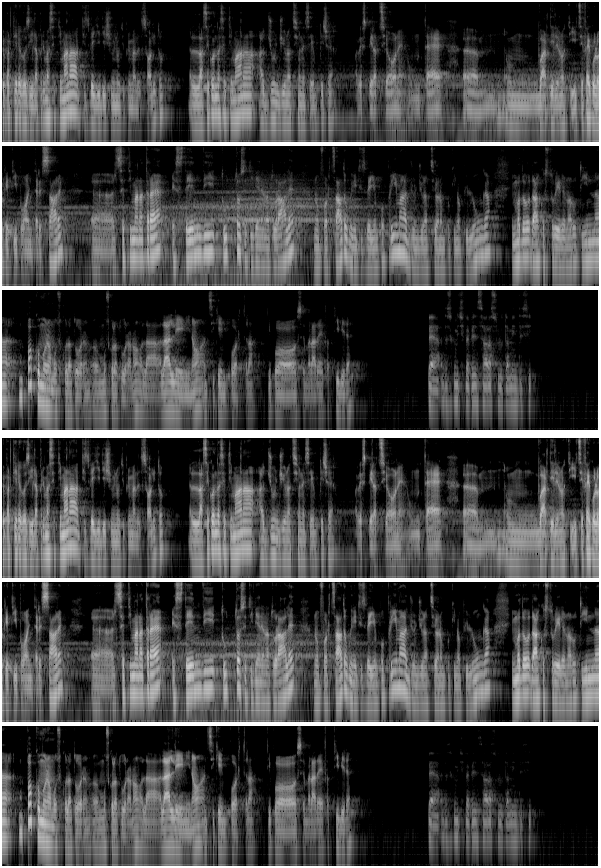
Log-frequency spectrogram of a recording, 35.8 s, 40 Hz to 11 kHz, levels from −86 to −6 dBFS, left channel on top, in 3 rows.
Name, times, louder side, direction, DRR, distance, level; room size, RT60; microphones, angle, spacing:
voice 1, 0.0-3.2 3.7-6.6 7.1-28.9 29.3-30.3 30.5-30.9, right 3 dB, 50° right, 0.9 m, -35 dB
sound 1, 5.0-20.2, left 3 dB, 35° left, 1.2 m, -53 dB
voice 2, 32.4-34.4, left 3 dB, 60° left, 0.8 m, -47 dB
28.5 x 16.5 x 7.8 m
head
